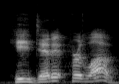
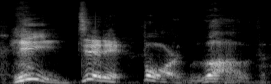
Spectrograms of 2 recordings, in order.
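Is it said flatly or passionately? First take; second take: flatly; passionately. First: It is said flatly, without passion. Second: It is said with great passion.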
